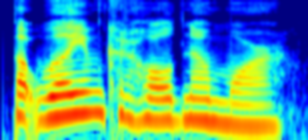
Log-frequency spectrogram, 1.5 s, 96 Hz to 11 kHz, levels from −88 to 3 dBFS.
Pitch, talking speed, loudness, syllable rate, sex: 195 Hz, 235 wpm, -17 LUFS, 4.9 syllables/s, female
